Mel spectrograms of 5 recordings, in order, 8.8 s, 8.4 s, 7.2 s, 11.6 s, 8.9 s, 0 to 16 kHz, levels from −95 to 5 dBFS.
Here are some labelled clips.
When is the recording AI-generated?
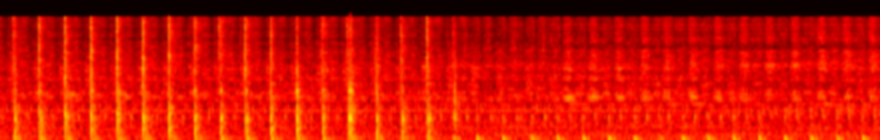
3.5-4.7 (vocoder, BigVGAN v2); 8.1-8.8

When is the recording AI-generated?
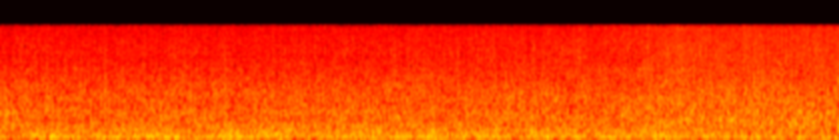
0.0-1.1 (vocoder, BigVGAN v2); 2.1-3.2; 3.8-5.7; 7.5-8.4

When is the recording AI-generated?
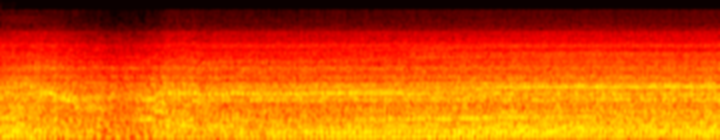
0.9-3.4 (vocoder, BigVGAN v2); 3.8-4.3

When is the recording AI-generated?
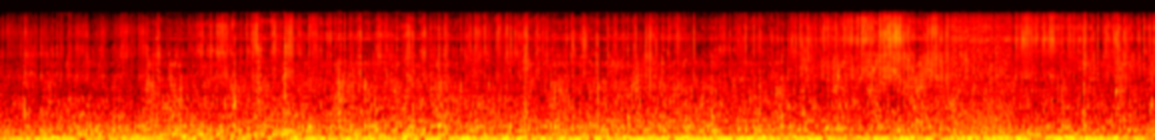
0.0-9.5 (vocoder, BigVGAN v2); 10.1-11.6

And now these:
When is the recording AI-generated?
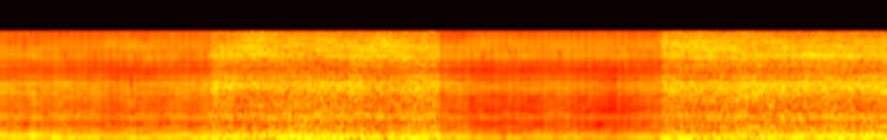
0.0-2.1 (vocoder, BigVGAN v2); 4.4-6.6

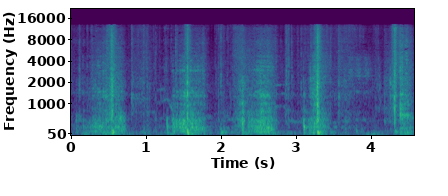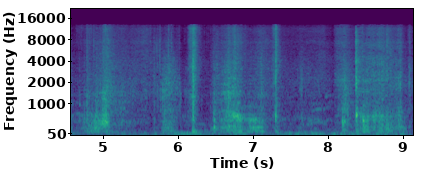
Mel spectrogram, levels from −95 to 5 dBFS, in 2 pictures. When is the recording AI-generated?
2.5-4.1 (vocoder, BigVGAN v2); 6.4-8.0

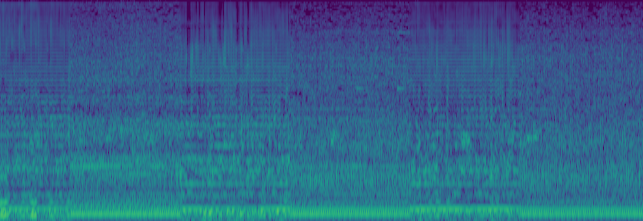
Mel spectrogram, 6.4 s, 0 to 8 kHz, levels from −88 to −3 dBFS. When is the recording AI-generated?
0.0-0.7 (vocoder, BigVGAN v2); 1.8-2.9; 4.1-5.2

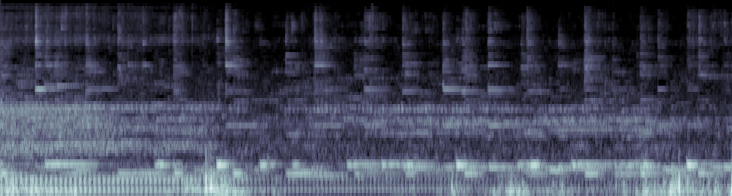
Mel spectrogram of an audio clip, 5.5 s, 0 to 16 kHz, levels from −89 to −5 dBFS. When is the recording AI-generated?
2.4-3.0 (vocoder, BigVGAN v2); 3.8-5.0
